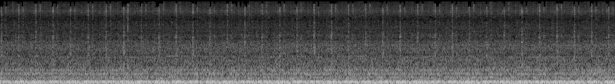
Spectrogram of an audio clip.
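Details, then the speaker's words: 1991 Chevy Silverado 350 with a parasitic battery drain, idling on its own after a jump start with a new alternator: fast light ticking about three a second over a steady V8 idle; suspected exhaust manifold leak at a header. "Okay, now it's idling on its own. It is idling on its own, man. [Music] We got a ticker over here."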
